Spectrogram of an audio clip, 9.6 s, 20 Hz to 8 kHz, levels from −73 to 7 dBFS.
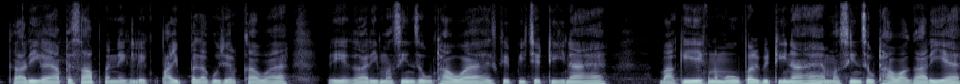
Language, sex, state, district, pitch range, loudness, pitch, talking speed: Hindi, male, Bihar, Araria, 120-125 Hz, -19 LUFS, 125 Hz, 230 wpm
